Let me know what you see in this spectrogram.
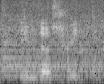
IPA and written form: ˈɪndəstri (Industry)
